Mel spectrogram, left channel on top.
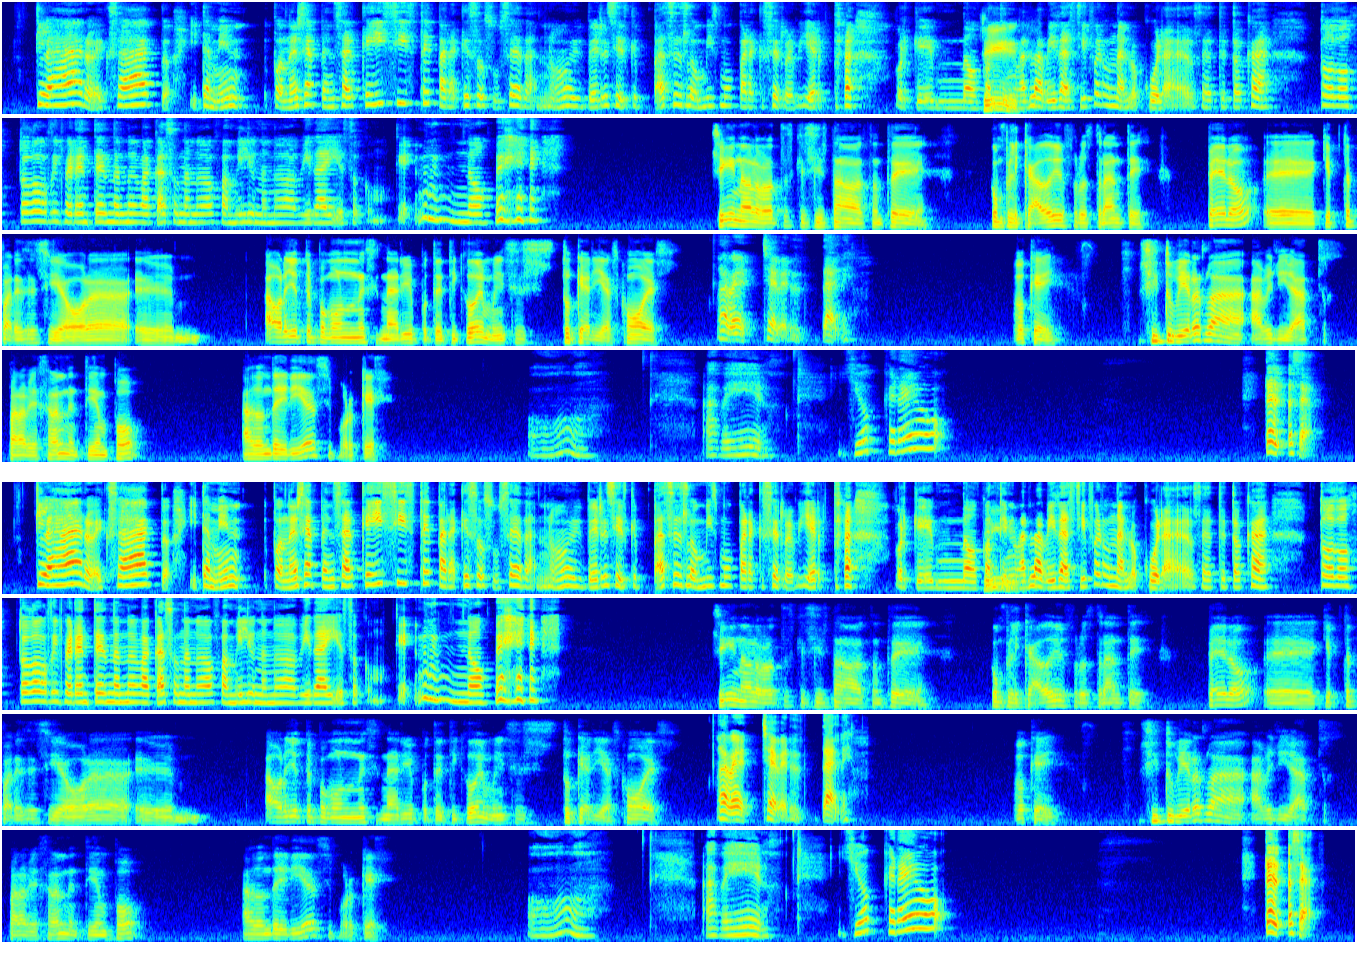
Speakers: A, on the right; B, on the left.
A: Claro, exacto. Y también ponerse a pensar qué hiciste para que eso suceda, ¿no? Y ver si es que haces lo mismo para que se revierta, <laughs> porque no, continuar
B: Sí,
A: la vida así fuera una locura. O sea, te toca todo, todo diferente, una nueva casa, una nueva familia, una nueva vida, y eso como que <laughs> no. <laughs>
B: sí, no, la verdad es que sí está bastante complicado y frustrante. Pero, eh, ¿qué te parece si ahora, eh, ahora yo te pongo un escenario hipotético y me dices, ¿tú qué harías? ¿Cómo ves?
A: A ver, chévere, dale.
B: Ok, si tuvieras la habilidad para viajar en el tiempo, ¿A dónde irías y por qué?
A: Oh, a ver, yo creo, tal- o sea,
